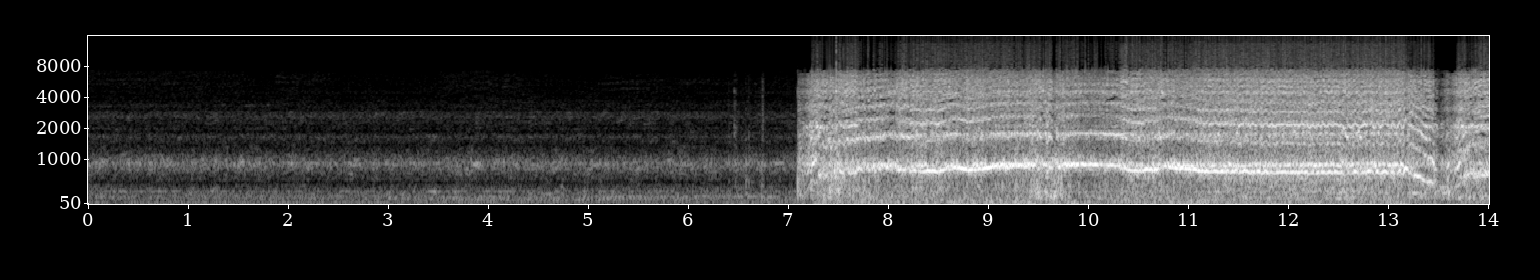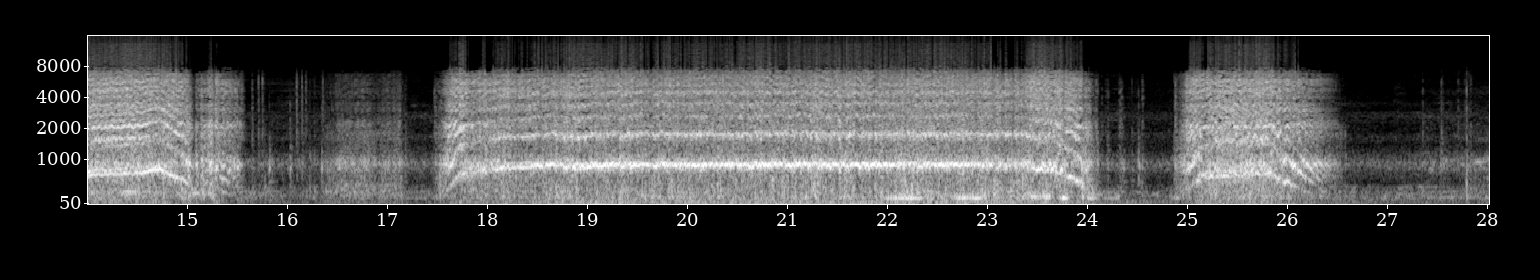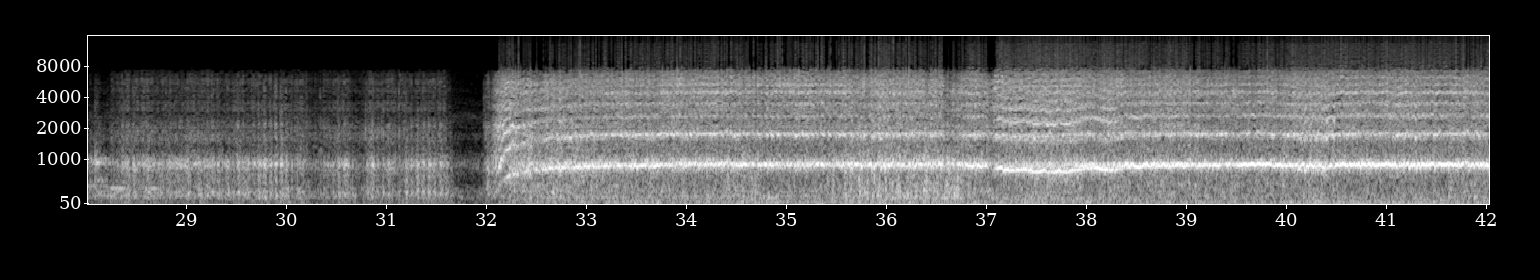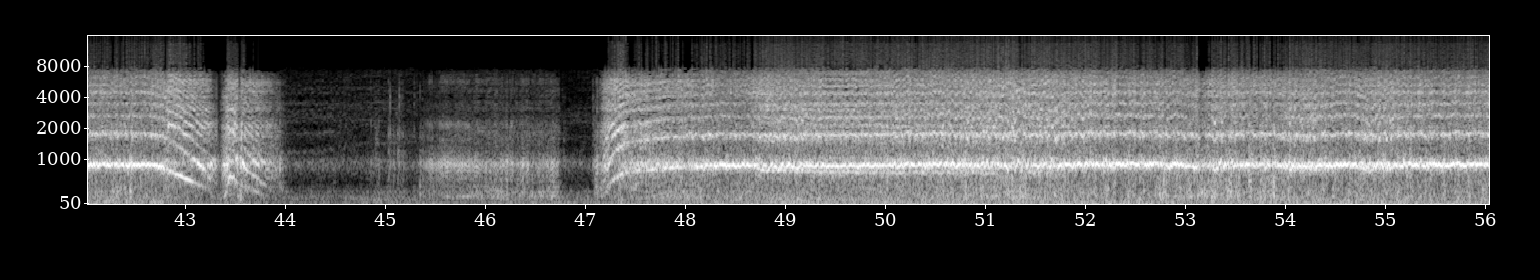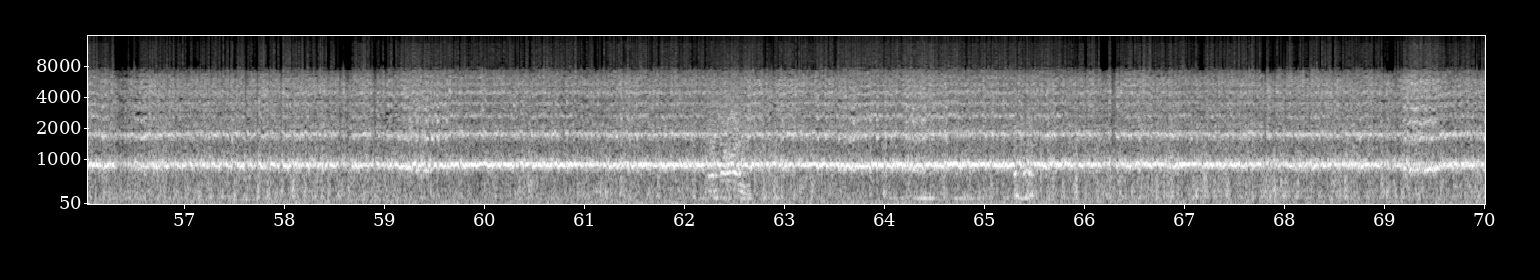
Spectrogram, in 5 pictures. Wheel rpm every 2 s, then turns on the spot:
0, 0, 0, 50, 220, 220, 160, 100, 30, 210, 230, 210, 70, 20, 10, 20, 180, 230, 230, 230, 230, 130, 10, 40, 220, 210, 230, 220, 230, 230, 230, 230, 230, 230, 230.
28-30 44-46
